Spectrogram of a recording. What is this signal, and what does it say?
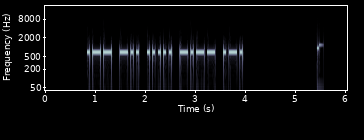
Morse code, heard as a keyed tone, about 22 wpm, 700 Hz. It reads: WD5YR
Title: Code Groups - 5 Letter:Numbers - 22wpm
